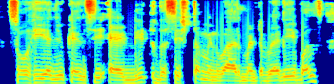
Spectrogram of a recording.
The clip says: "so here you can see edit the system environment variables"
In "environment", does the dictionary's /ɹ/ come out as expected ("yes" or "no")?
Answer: no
